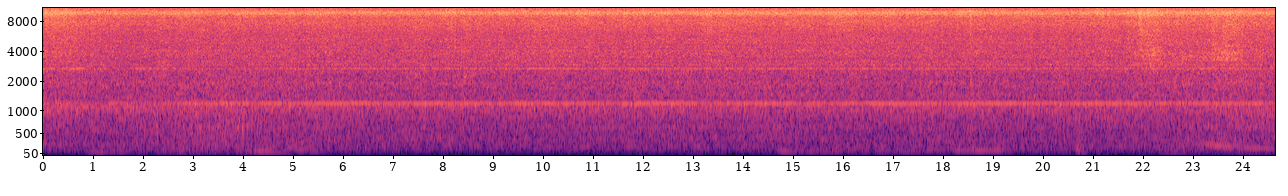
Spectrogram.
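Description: Drum coffee roaster running in its cooling stage, the cooling-tray fan drawing air through freshly roasted beans while the agitator arm stirs them: a steady rush of fan noise with a thin steady tone over it.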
